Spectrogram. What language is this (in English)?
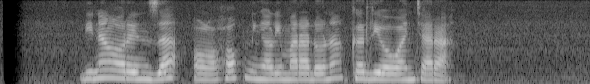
Sundanese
